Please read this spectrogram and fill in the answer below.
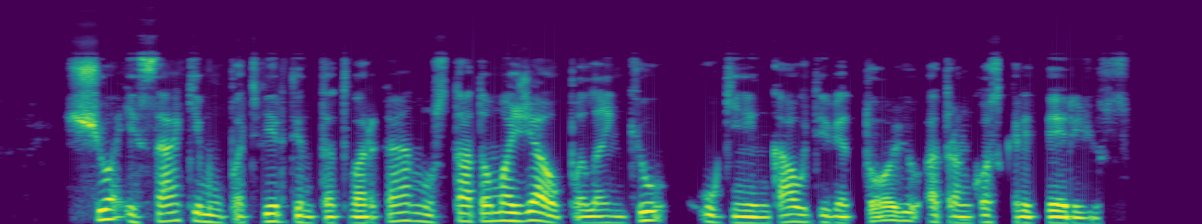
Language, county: Lithuanian, Vilnius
